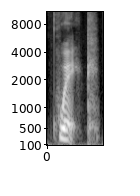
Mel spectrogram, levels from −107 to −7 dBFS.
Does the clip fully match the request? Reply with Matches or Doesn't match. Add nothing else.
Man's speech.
Doesn't match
